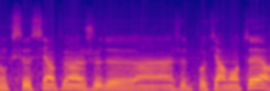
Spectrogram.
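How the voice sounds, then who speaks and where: Speaking at a fairly quick pace, a man holds a fairly high pitch in a monotone, flat intonation. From Paris region, France. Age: 20s. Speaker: professional handball player. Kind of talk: interview. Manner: hesitant, many fillers and repetitions.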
